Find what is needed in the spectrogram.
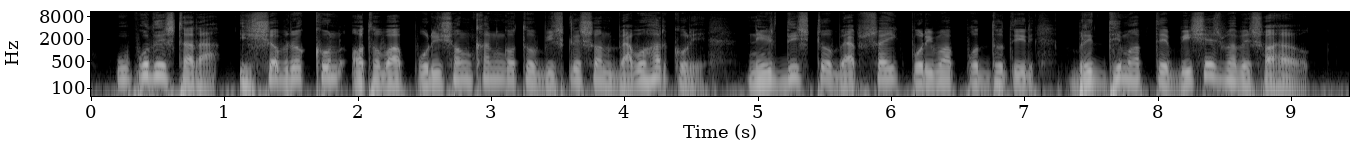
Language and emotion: Bengali, neutral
